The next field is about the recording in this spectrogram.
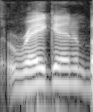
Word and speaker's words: Raygun: Was that Raygun or Raygun? Like Reagan? – It's Reagan, but it's pronounced, or it's spelled R-A-Y-G-U-N.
